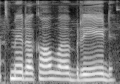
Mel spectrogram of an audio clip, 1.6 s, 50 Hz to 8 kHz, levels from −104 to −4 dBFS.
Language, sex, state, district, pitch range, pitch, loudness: Hindi, female, Jharkhand, Palamu, 205-230 Hz, 215 Hz, -13 LUFS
